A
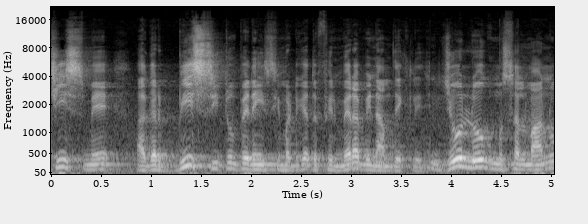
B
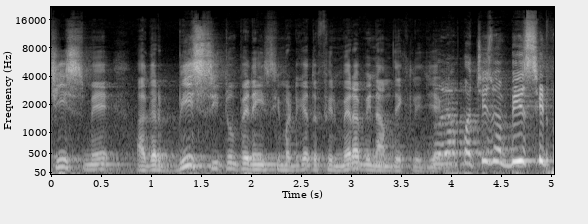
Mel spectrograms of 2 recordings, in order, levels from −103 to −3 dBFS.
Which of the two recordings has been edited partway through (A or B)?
A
